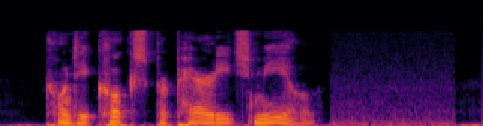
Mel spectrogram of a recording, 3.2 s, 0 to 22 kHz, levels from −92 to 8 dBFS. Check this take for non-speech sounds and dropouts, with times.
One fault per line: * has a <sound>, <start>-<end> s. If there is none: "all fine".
all fine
